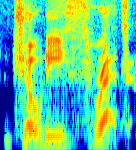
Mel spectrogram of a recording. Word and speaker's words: Jody Threat: It's pronounced Jody Threat, LOL.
